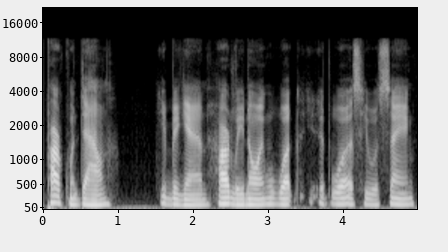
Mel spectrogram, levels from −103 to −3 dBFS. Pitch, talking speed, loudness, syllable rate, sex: 110 Hz, 155 wpm, -21 LUFS, 4.0 syllables/s, male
